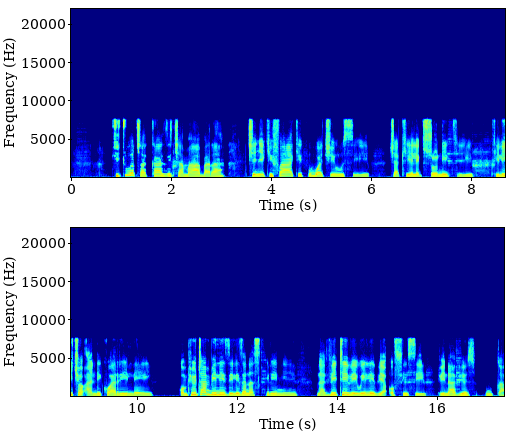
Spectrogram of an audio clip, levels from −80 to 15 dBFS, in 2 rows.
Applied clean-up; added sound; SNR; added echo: neural diffusion model UNIVERSE++.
